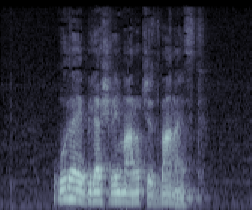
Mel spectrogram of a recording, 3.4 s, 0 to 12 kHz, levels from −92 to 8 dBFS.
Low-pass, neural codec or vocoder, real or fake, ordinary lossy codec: 10.8 kHz; none; real; AAC, 32 kbps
